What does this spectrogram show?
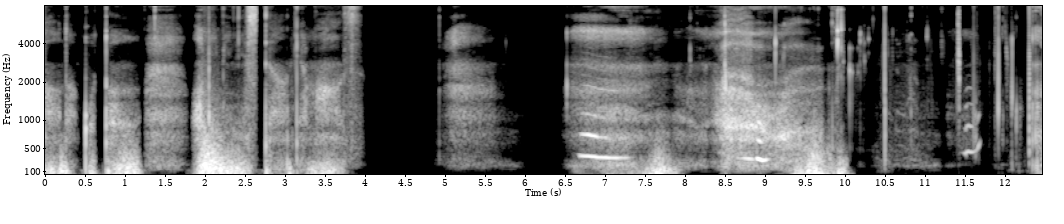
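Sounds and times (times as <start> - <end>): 
ASMR ear licking sounds: 0.0 - 3.9, 7.6 - 12.4.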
